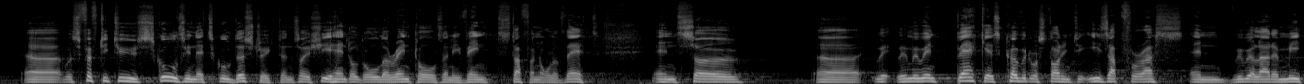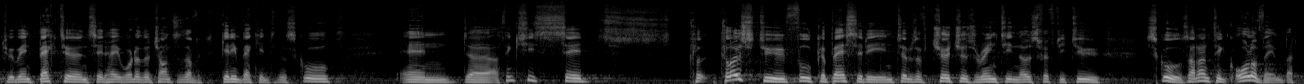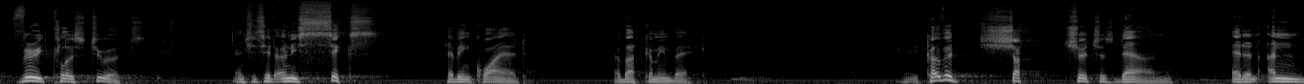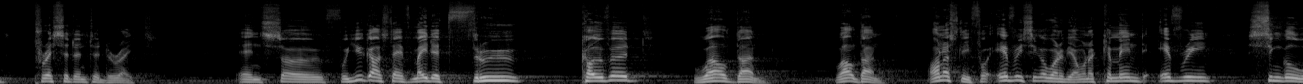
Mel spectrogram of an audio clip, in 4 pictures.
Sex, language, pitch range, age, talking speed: male, English, 110-150 Hz, 50-69, 160 wpm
